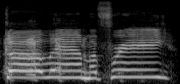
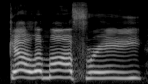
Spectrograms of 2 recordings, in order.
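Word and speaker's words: gallimaufry: cents let's never forget glamour free oh excuse me let's never forget gala mafree which i pronounced wrong until nobody james hyder corrected me it's a noun that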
